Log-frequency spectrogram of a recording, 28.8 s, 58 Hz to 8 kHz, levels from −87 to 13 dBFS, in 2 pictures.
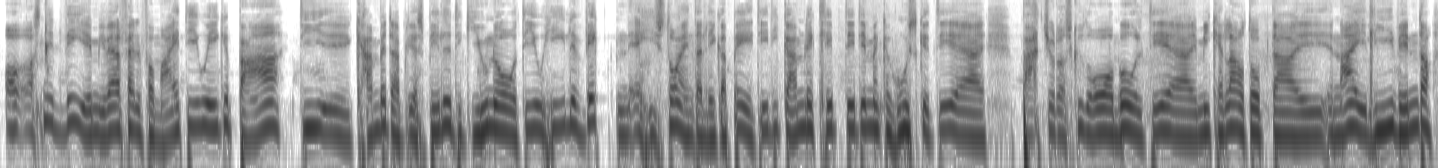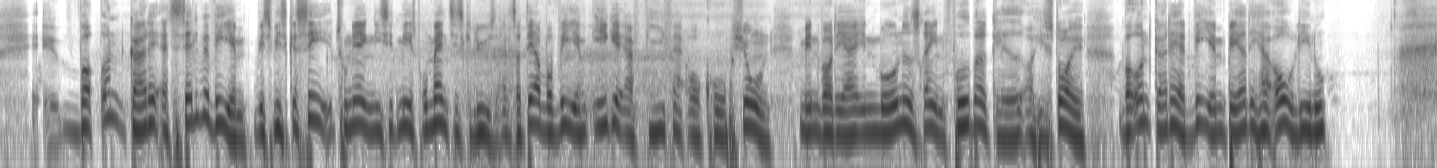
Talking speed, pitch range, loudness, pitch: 225 wpm, 155-190 Hz, -19 LUFS, 170 Hz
